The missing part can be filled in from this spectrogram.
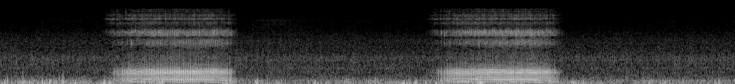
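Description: Two loud, rattling snores on breathing in, about three seconds apart, with quiet breathing between; ordinary snoring.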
